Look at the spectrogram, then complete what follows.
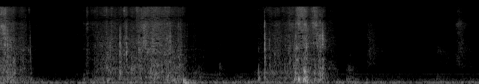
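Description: Old papers and books rustling and sliding as a hand rummages through a box of them, in irregular bursts, with the loudest handling noise about three seconds in.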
